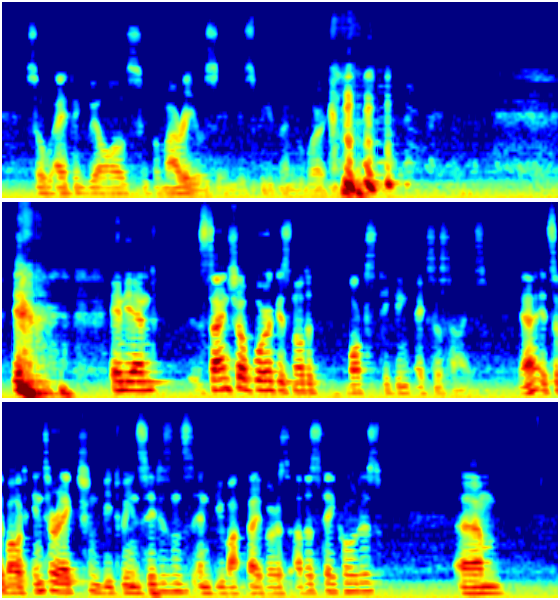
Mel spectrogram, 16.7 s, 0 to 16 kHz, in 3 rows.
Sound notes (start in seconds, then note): 3.3 laughs; 3.3 attendees laughing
